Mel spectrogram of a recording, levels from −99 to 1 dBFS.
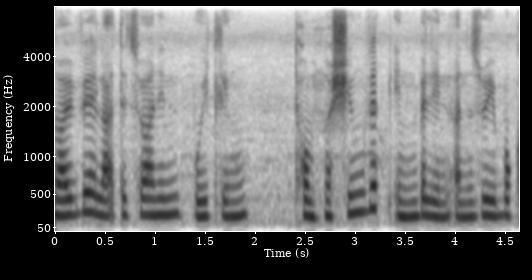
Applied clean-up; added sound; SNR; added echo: none; none; none; none.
